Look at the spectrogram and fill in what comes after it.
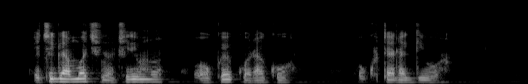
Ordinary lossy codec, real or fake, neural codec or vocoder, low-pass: MP3, 64 kbps; real; none; 7.2 kHz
